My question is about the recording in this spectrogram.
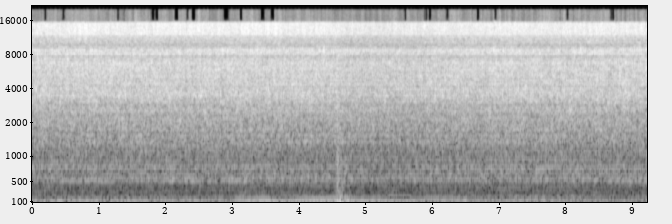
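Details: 2018 Nissan NV 3500 5.6 L V8 with sludged engine, after new plugs and motor flushes; lumpy stumbling idle and shake, misfire from an ignition coil that has been failing too long; earlier tap and rattle gone.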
